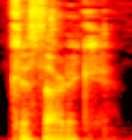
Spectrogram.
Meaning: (adjective) 1. Purgative; inducing mental or physical catharsis 2. That which releases emotional tension, especially after an overwhelming experience; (noun) A laxative
- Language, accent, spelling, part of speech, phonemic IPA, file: English, US, cathartic, adjective / noun, /kəˈθɑɹtɪk/, En-us-cathartic.ogg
